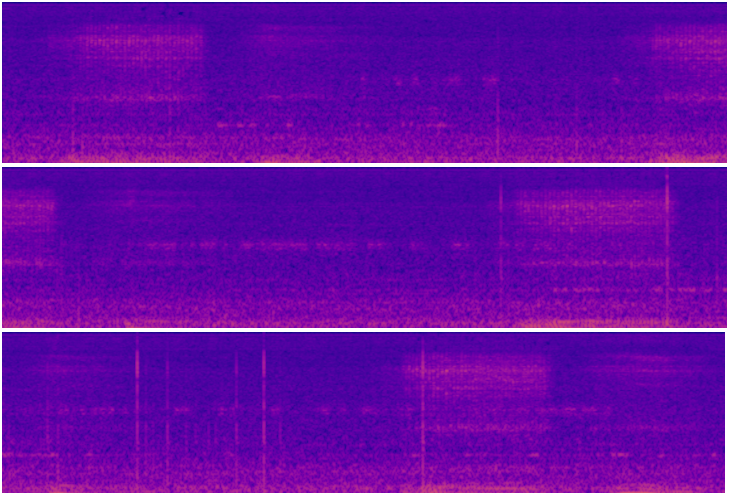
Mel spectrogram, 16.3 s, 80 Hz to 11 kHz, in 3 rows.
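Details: A sleeping female pet dog, described as a very heavy sleeper, snoring loudly: rhythmic, low, rattling snores with hissing breaths between them, about 14 a minute, against steady room noise; dog snoring.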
